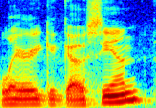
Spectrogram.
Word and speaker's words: Gagosian: I recently read in The New Yorker an article about Larry Gagosian. – Mm-hmm. – Am I pronouncing his name right? – Yes.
